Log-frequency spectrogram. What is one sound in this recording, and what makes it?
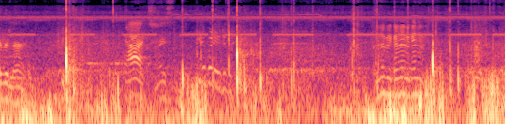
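A cricket ball cracks sharply off a bat.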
